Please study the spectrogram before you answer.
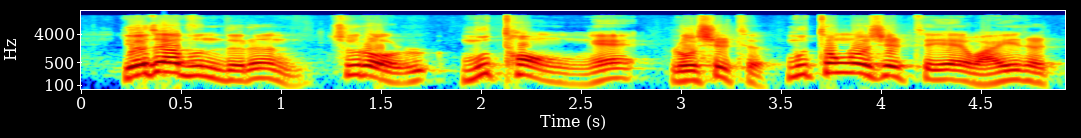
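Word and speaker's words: Rothschild: 무통 로실트, 로스차일드의 이 영국식 발음 로실트거든요. 로실트.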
